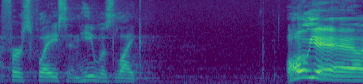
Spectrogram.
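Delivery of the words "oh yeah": put-on loud, high burst of kid joy; excited kid. Son cheering his dad's winning derby car, loud and excited. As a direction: cheer like a thrilled boy who just won. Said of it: "he was so excited".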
